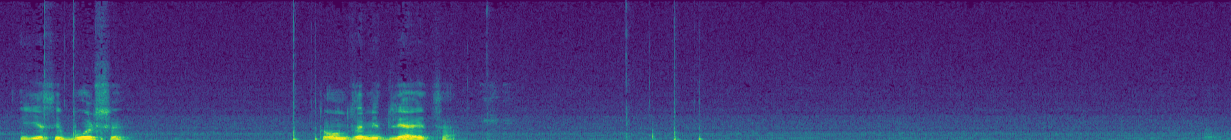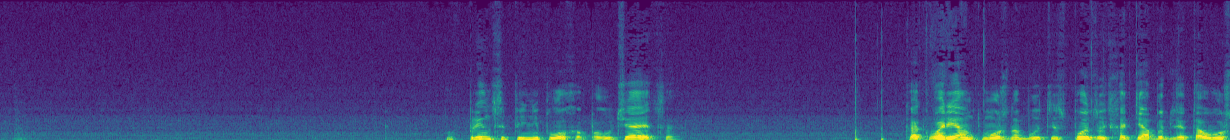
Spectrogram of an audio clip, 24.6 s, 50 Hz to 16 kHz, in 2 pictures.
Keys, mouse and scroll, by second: 5.0 space, 5.1-6.3 drag.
